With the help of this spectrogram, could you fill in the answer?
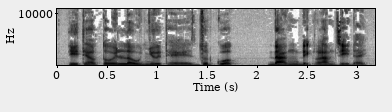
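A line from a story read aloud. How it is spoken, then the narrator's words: Cold sneering. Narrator (Vietnamese): Dương Chấn cười lạnh, lạnh lùng nói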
